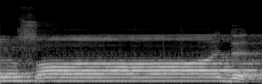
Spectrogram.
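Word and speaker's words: ص: atau Alif Lam Mim Shad nih alif lam mim Shad ada qalqalahnya shadnya di akhir Apa karena Shad itu tulisannya SH Alif Dal Shad ya kan Makanya ada ada surah nanti ketemu surah Shad Shad ada qalqalahnya enam harakat dengan qalqala itu fawatiuswar itu bacanya harus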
